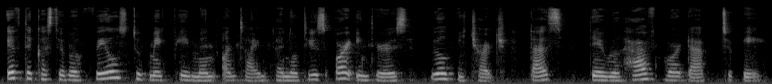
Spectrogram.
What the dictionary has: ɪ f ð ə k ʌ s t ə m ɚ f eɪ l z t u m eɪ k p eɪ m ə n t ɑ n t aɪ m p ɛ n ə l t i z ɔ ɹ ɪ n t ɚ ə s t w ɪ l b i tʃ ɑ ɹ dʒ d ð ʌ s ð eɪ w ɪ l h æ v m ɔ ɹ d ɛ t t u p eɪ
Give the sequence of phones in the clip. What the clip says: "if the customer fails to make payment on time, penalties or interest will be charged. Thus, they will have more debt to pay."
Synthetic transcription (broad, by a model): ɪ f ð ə k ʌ s t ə m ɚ f eɪ l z t u m eɪ k p eɪ m ə n t ɑ n t aɪ m p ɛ n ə l t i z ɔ ɹ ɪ n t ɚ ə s w ɪ l b i tʃ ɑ ɹ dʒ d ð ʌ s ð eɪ w ɪ l h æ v m ɔ ɹ d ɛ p t u p eɪ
